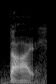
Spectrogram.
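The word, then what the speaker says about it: dæg: It has a G at the end, although it was actually pronounced more like a Y. It was something like die.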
